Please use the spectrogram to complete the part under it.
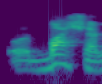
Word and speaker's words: Basia: Y esta canción de Basia, Basia, que es como realmente se pronuncia pues por acá,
